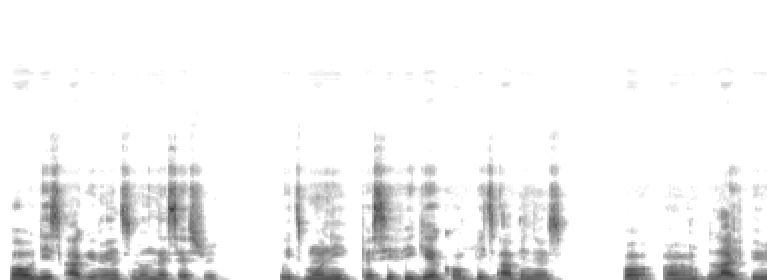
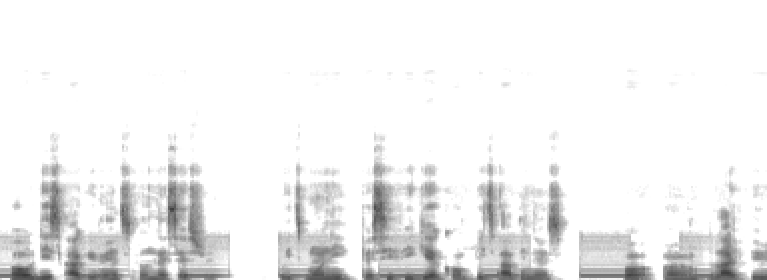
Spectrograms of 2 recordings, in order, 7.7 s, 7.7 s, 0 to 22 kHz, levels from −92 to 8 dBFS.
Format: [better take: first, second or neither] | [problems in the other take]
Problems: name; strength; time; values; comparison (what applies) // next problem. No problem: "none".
first | noise reduction (neural mask model RNNoise)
